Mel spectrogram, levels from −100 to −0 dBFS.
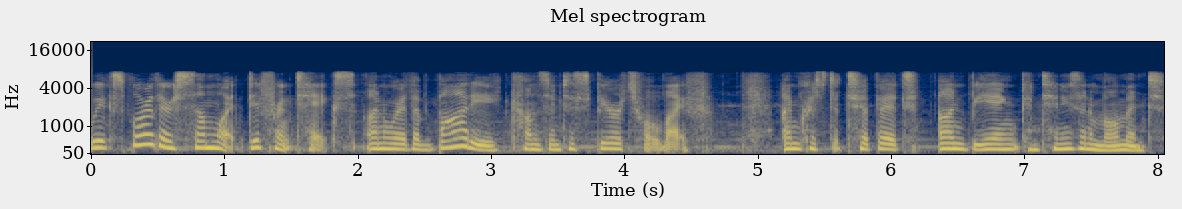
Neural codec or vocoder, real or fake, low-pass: codec, 44.1 kHz, 7.8 kbps, Pupu-Codec; fake; 7.2 kHz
